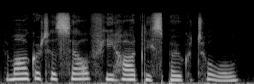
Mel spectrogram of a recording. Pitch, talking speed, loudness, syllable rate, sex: 220 Hz, 190 wpm, -21 LUFS, 5.4 syllables/s, female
